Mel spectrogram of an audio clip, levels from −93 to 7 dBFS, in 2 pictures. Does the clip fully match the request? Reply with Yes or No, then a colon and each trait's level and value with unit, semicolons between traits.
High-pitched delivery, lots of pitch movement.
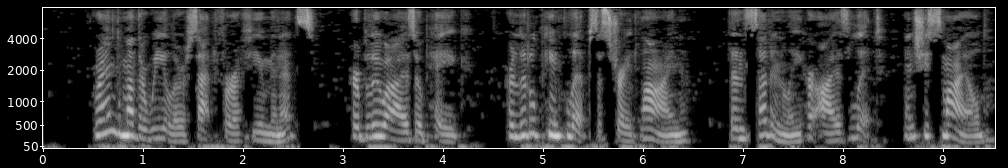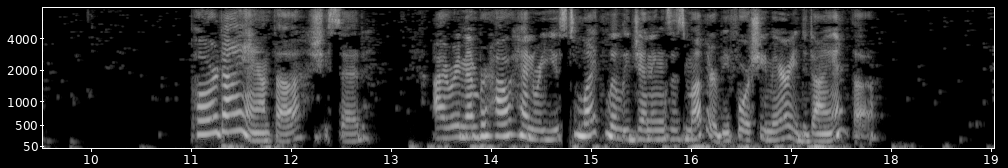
Yes: high, 215 Hz; wide, 7.8 semitones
